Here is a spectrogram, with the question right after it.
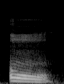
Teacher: Okay. Remember, you don't pronounce the final s, you get the on sound. Okay. Nasal in your nose.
